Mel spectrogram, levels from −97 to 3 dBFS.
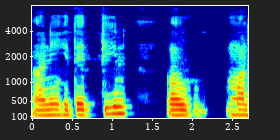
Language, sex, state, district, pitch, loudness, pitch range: Marathi, male, Maharashtra, Pune, 145 Hz, -18 LUFS, 140-180 Hz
